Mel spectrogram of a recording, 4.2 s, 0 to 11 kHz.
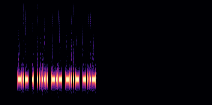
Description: Morse code, heard as a keyed tone, about 50 wpm, 700 Hz. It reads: KE5KXX
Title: USA Call Signs - 6 Characters - Repeated 2x - 50wpm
